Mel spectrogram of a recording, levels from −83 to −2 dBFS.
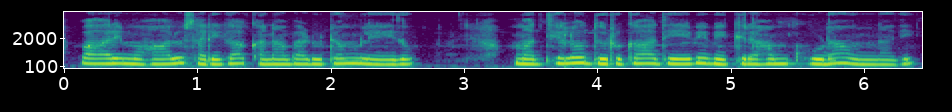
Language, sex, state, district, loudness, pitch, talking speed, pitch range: Telugu, female, Telangana, Hyderabad, -15 LUFS, 215 Hz, 100 wpm, 210-230 Hz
